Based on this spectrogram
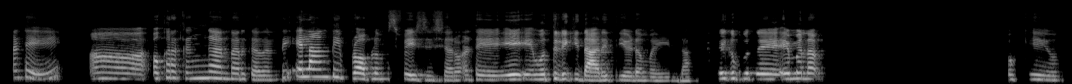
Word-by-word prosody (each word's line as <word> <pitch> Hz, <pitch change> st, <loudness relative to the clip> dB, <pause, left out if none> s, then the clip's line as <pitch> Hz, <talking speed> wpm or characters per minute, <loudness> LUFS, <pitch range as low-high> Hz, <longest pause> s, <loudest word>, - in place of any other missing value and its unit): అంటే 320 Hz, -2 st, -4 dB, 0.6 s
ఆహ్, 265 Hz, -3 st, 0 dB, 0.2 s
ఒక 275 Hz, -, -5 dB
రకంగా 290 Hz, 0 st, -1 dB
అన్నారు 255 Hz, -2 st, -2 dB
కదండీ! 205 Hz, 0 st, -5 dB
ఎలాంటి 355 Hz, 0 st, +4 dB
ప్రాబ్లమ్స్ 255 Hz, -1 st, +2 dB
ఫేస్ 220 Hz, -2 st, 0 dB
చేసారు? 195 Hz, 0 st, -6 dB
అంటే 220 Hz, 0 st, -4 dB, 0.3 s
ఏ -, -, +9 dB
ఏ -, -, 0 dB
ఒత్తిడికి 240 Hz, 0 st, 0 dB
దారి 190 Hz, 0 st, +6 dB
తీయడమయిందా? 175 Hz, -4 st, -5 dB, 0.3 s
లేకపోతే 260 Hz, -2 st, 0 dB, 0.2 s
ఏమన్నా 260 Hz, 0 st, +3 dB, 2.0 s
ఓకే. 230 Hz, 0 st, -7 dB, 0.2 s
ఓకే. -, -, -12 dB
250 Hz, 110 wpm, -24 LUFS, 205-270 Hz, 2.0 s, ఏ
